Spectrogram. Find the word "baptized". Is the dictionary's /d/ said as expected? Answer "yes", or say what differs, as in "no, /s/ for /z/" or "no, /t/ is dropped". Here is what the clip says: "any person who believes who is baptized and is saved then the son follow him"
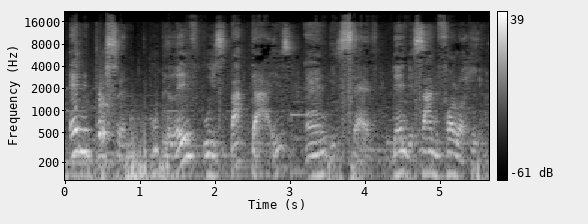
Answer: no, /d/ is dropped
